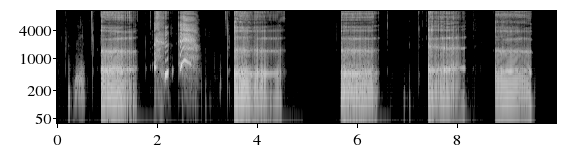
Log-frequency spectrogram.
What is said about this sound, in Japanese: お姉さんが みんなのためにいくらでもエロゲップしてあげちゃうぞ。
